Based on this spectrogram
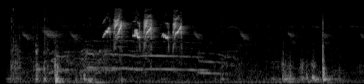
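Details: Cinereous tit as a tutor song for songbirds: a fast run of about five high chirped notes over a faint, slowly falling whistle, followed by quiet clicks.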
